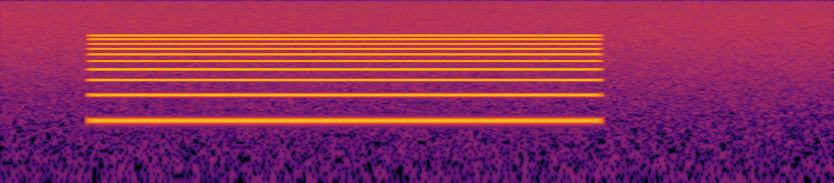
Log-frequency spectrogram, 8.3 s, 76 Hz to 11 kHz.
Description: Ship horn signal, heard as a ship's horn, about 420 Hz. 1 long. At sea: a vessel nearing a blind bend, or under power and making way in fog.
